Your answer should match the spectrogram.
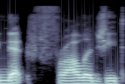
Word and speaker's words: nephrology: And what is a nephrology technology? I'm sorry for interrupting. I don't think I got that out right. Did I pronounce it right? – No, you said it right.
